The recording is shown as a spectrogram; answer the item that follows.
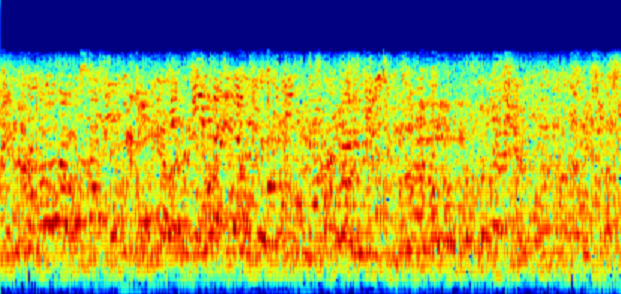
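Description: Steady chatter of many people talking at once, overlapping voices with no single one standing out, echoing in a large hall.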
